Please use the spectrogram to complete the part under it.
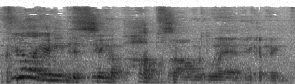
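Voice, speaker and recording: Chatty, high-voiced man in an echoey room. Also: very animated, quick pace, recorded from a distance, a crowd in the background. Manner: chatty and jokey, explaining game mechanics. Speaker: co-host of a let's-play. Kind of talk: casual gaming commentary. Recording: echoey room, off-mic, faint hiss.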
